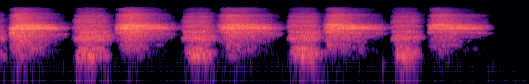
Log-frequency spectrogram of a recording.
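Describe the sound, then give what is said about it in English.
Quick, forceful breaths alternate in and out about once per second, nine bursts in a steady rhythm, loud with brief gaps between them and no talking. “So now let's do a second in and a second out.”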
